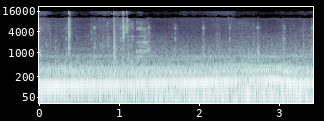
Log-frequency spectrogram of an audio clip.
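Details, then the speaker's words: Dodge Charger/300 AWD test drive after replacing right-hand CV axle, axle seal and front differential fluid: deep steady road-and-drivetrain rumble, no clicking, clunking or whine from axles; drivetrain sounds normal. "as of right now the car seems to be sounding normal hey anyways yeah no this this sounds fine"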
